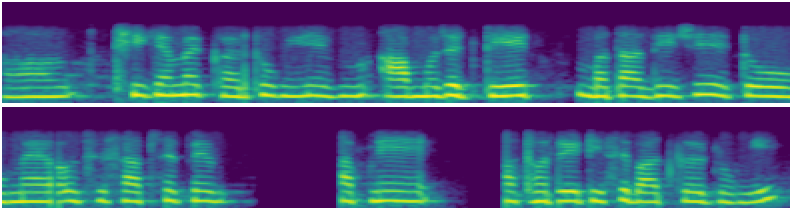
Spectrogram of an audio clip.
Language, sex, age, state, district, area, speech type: Hindi, female, 18-30, Madhya Pradesh, Gwalior, rural, conversation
